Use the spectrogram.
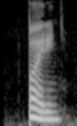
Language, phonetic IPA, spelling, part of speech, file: Russian, [ˈparʲɪnʲ], парень, noun, Ru-парень.ogg
- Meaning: 1. fellow, lad, chap, guy, bloke, boy 2. boyfriend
